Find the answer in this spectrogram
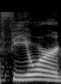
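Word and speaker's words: fjord: nice trip amazing um and a fiord you guys technically it's spelled FJ o r d and you guys probably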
